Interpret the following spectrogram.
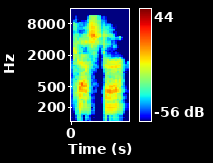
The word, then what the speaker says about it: Koesterer: four times a day people don't pronounce it right it's ker thank you no problem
